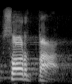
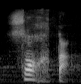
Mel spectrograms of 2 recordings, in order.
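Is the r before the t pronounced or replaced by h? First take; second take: pronounced; replaced by h. First: The r before the t is clearly pronounced. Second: The r before the t becomes an h sound. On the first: "Nama ibuku Sorta" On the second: "Kalau orang Dolok Sanggul akan bilang Sohta"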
